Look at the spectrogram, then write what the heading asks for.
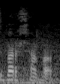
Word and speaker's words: Warszawa: Polish it's Warszawa.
